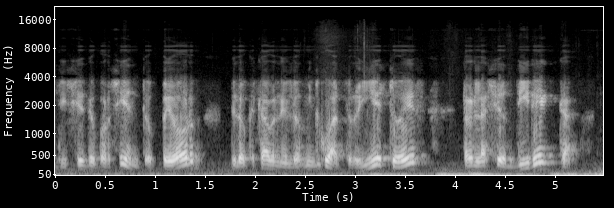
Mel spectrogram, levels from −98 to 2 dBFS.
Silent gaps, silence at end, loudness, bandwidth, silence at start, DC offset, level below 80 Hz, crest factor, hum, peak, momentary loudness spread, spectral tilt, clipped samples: none; 0 s; -20 LUFS; 8 kHz; 0 s; under 0.1%; -36 dBFS; 14 dB; none; -6 dBFS; 9 LU; -5 dB/octave; under 0.1%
